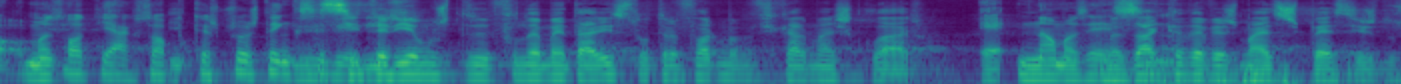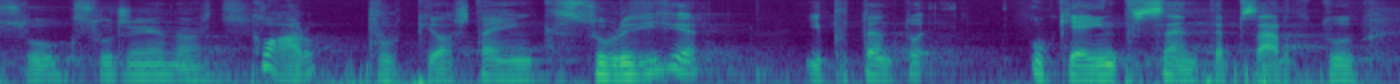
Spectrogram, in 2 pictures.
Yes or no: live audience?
yes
